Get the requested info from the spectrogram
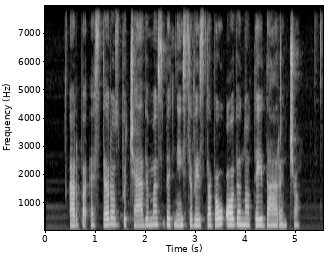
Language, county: Lithuanian, Kaunas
